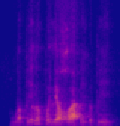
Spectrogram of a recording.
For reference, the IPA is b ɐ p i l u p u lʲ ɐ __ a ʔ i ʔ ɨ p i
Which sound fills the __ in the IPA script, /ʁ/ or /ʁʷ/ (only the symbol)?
ʁʷ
